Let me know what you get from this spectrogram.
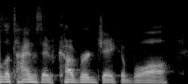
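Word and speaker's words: Wohl: the al all the times they've covered jacob wall w w o hl i believe is how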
